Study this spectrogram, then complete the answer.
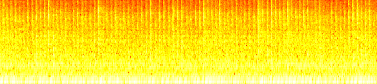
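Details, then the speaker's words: Farmall Super A tractor, readied for gardening season: fires right up, steady even low thrum at idle with no knocks or misses; normal idle. "Like a champ. Like a champ. Fire right up."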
